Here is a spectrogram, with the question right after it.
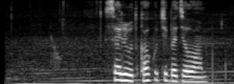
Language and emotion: Russian, neutral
